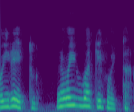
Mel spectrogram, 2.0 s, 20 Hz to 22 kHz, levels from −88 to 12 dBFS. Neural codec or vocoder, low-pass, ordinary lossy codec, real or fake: codec, 32 kHz, 1.9 kbps, SNAC; 14.4 kHz; none; fake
